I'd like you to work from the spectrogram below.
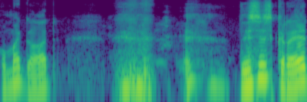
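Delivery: put-on Indian accent. Reading out a woman's written reply, in an Indian accent. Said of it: "starting an Indian accent now".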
